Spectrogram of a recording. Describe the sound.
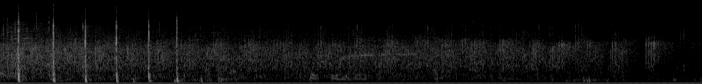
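Audience applause welcoming a guest speaker at a church service, opening with a few sharp individual claps that blend into steady, sustained clapping with voices mixed in.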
